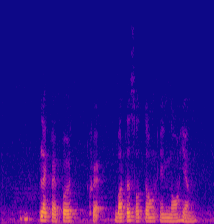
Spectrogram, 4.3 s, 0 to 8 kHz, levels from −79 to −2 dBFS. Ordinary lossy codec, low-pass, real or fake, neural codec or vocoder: none; 7.2 kHz; real; none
